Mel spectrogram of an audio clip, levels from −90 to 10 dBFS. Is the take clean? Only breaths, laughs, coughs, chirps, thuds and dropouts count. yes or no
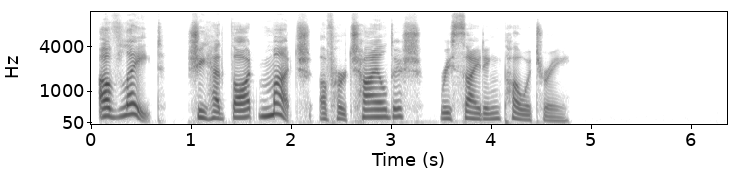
yes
